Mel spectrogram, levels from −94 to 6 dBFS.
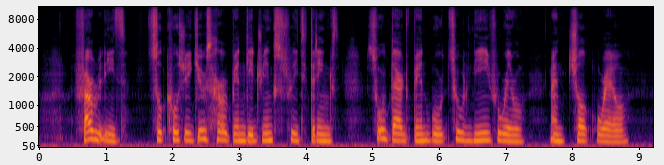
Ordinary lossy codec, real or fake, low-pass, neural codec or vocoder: none; fake; none; autoencoder, 22.05 kHz, a latent of 192 numbers a frame, VITS, trained on many speakers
